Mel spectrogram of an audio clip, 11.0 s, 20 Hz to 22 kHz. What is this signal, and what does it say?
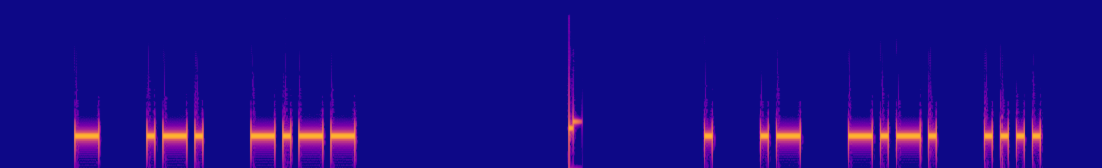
Morse code, heard as a keyed tone, about 15 wpm, spaced as for 11 wpm, 700 Hz. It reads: TRY EACH
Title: 2x Character Spacing - Top 200 Words - 15wpm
